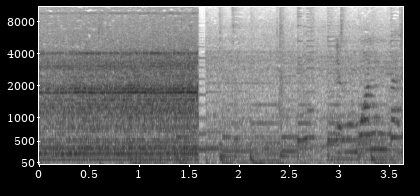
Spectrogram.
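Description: An electric hand mixer whirs loudly and steadily, beating eggs into chocolate chip cookie dough, then stops abruptly partway through and leaves quieter kitchen sounds behind.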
